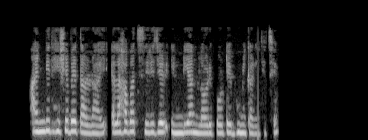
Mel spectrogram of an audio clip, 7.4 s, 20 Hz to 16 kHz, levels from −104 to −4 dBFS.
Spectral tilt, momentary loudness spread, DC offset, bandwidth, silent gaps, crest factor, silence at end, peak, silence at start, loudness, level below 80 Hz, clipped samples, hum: -5.5 dB/octave; 12 LU; under 0.1%; 7.8 kHz; 2.17-2.22 s; 16 dB; 1.8 s; -12 dBFS; 0.65 s; -28 LUFS; -72 dBFS; under 0.1%; none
